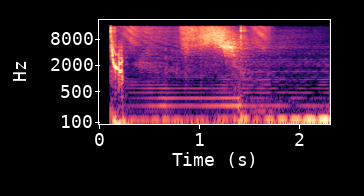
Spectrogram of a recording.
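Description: Electronic intro music with a deep pulsing bass, starting abruptly with a falling swoop. A whoosh sweeps down through it about a second in.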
